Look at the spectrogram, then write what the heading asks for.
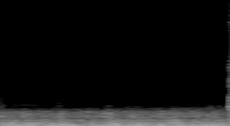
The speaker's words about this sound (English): That's when I hear it. The sound of a boat idling out in the dock.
